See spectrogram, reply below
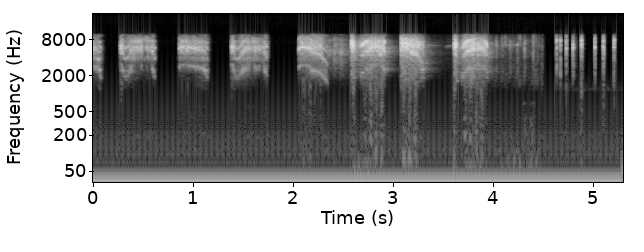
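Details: Swiftlet lure call shared with Indonesian swiftlet farmers: repeated harsh buzzy chirps about twice a second, then louder grating trills and a quick run of dry clicks at the end.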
